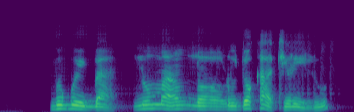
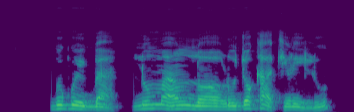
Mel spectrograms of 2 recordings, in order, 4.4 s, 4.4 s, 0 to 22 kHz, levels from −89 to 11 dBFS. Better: second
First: noise reduction (neural mask model DeepFilterNet 3)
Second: none

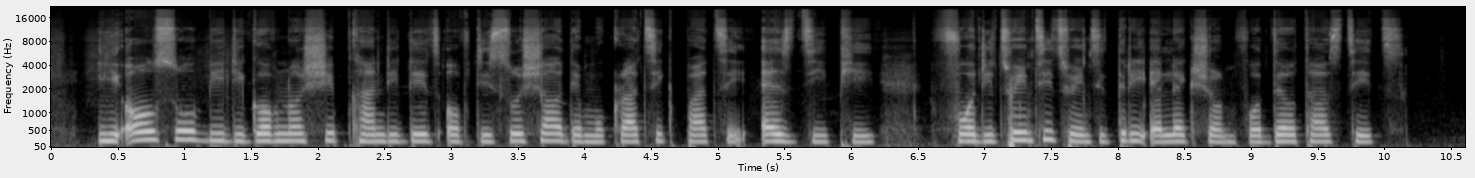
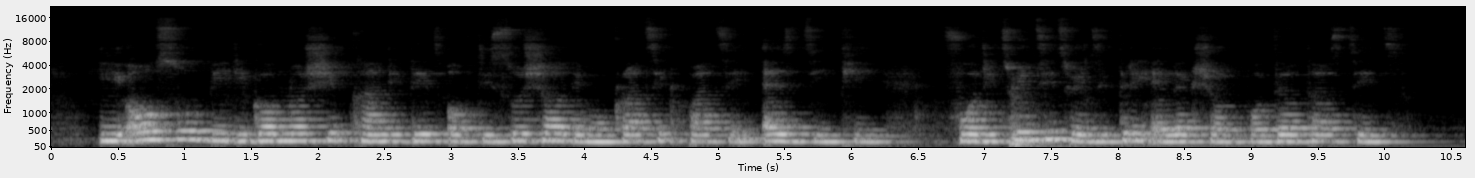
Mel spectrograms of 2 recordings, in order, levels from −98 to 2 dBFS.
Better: first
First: none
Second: room echo; dies away in 0.9 s

